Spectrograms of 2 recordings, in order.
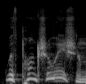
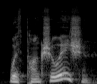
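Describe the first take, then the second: First: "With punctuation" said much higher; emphatic high. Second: Said in the usual way. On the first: Shown as a demonstration. Teacher stressing punctuation to class, high pitched. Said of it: "repeated higher".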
